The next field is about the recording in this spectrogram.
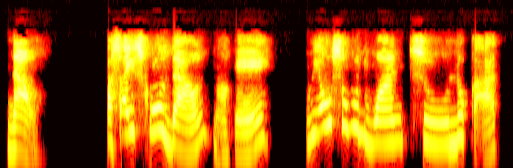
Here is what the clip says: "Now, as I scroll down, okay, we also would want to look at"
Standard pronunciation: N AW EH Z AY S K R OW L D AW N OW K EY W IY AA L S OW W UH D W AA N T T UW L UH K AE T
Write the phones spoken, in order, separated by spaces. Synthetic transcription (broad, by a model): N AW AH S AY S K R OW L D AW N OW K EY W IY AA L S OW W UH D W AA N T T UW L UH K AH T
